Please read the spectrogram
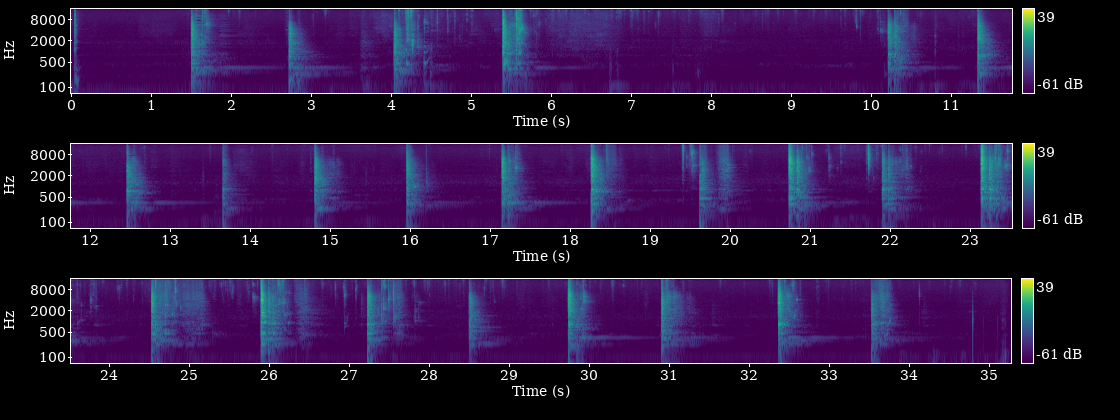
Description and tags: Bucket Full of water on hard surface hit Close
Bucket, water, hit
